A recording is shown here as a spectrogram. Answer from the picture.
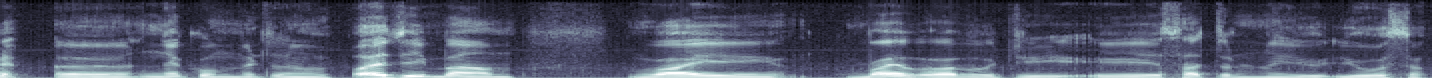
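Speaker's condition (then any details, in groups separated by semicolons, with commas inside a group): Cerebral palsy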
